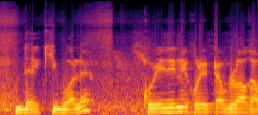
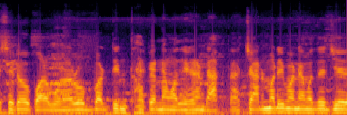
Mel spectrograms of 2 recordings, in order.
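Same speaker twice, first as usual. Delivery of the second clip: ordinary talk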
